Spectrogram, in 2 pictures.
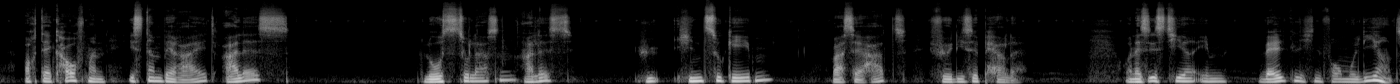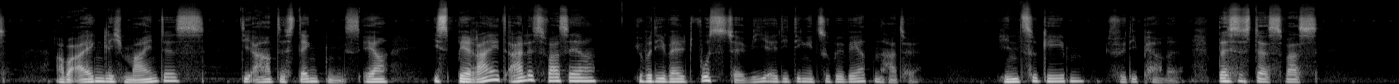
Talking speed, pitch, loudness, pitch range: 120 wpm, 135 Hz, -22 LUFS, 125-155 Hz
